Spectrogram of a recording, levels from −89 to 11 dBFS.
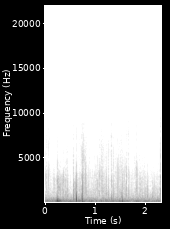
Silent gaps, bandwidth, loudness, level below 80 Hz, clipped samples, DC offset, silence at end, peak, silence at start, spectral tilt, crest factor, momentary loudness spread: none; 8.4 kHz; -42 LUFS; -52 dBFS; under 0.1%; under 0.1%; 0 s; -14 dBFS; 0 s; -9 dB/octave; 26 dB; 12 LU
